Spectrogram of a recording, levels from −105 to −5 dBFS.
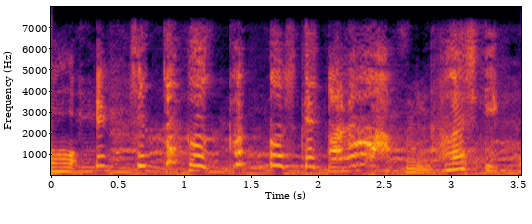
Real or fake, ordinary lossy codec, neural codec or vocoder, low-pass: fake; none; codec, 16 kHz, 2 kbps, FreqCodec, larger model; 7.2 kHz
